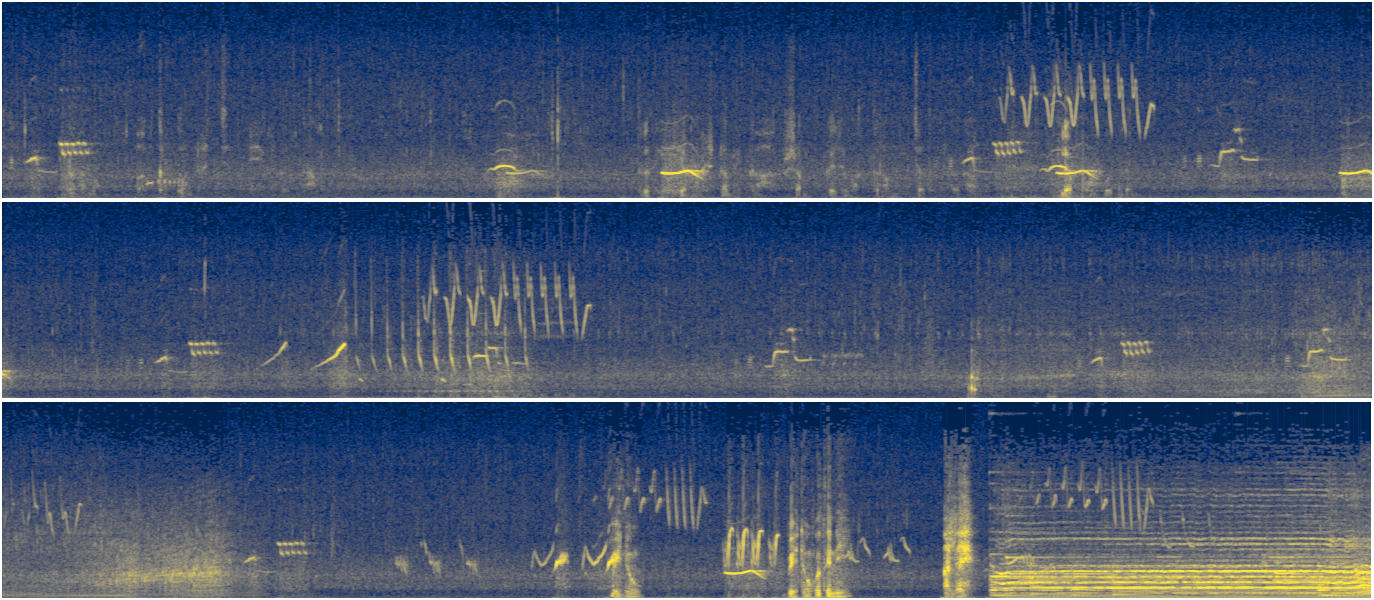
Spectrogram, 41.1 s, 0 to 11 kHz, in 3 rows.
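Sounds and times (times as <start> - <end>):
birds chirping and whistling: 0.0 - 1.0, 4.8 - 5.5, 6.5 - 7.0, 9.6 - 12.6, 13.4 - 13.8, 15.2 - 19.6, 24.2 - 25.2, 26.5 - 28.4, 29.8 - 30.5, 31.6 - 35.2, 37.4 - 39.8.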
